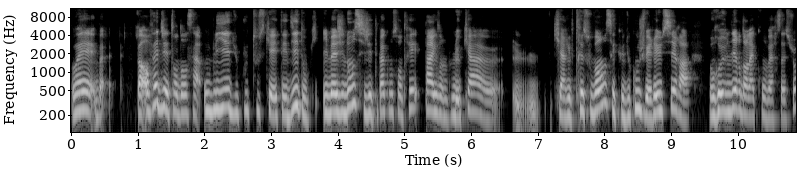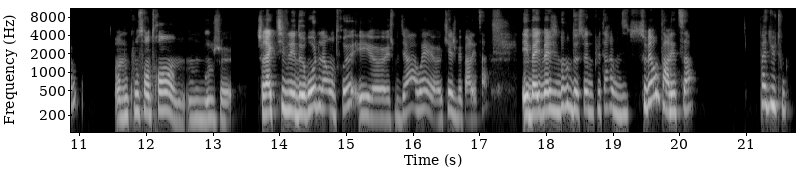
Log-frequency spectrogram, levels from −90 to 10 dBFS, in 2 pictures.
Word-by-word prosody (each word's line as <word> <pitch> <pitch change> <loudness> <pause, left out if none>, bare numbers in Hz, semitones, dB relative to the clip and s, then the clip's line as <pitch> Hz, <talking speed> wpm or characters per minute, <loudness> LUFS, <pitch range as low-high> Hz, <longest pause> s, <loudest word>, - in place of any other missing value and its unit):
Ouais, 235 +3 +4
bah - - -4 0.5
bah, - - +6
en - - +6
fait, 300 +4 +3
j'ai 255 -2 +5
tendance 215 -1 -2
à - - -2
oublier, 245 +3 +3
du 210 0 -4
coup, 235 +3 -7
tout 230 +1 -9
ce 220 - -10
qui - - -3
a - - +4
été 195 0 -1
dit, 275 +8 +4
donc 185 -6 -4 0.2
imaginons 225 +6 +4
si 270 -9 -1
j'étais 210 0 -1
pas 220 - +1
concentrée, 225 +2 -4
par 235 -1 +4
exemple, 200 -4 -1
le 180 -2 +1
cas, 210 -3 -2
heu, - - -7 0.2
l - - -7
l - - -8 0.2
qui 205 - -1
arrive 190 -2 -1
très 235 - +3
souvent, 235 +6 +3
c'est 265 -8 -1
que 210 -3 -3
du 190 0 -2
coup 255 - +2
je 230 - -1
vais 185 - +5
réussir 230 +5 +3
à 160 0 0 0.3
revenir 230 +5 +4
dans 205 -3 +1
la 190 -1 0
conversation 175 - -6 0.6
en 180 - -2
me 190 +1 -1
concentrant, 225 +2 +1
en - - -7
m 160 -2 -11
m 175 0 -6
je 175 -1 -7 0.5
je 210 - +1
réactive 220 +3 +5
les 230 - +4
neurones, 225 +6 +4
là, 255 -1 -3
entre 235 0 -4
eux 270 - -1
et 200 0 -2
heu 180 0 -3
et 180 - -8
je 185 - -17
me - - -12
dis: 205 - -7
«Ah 255 0 -6
ouais, 240 -6 -4
OK, 235 +7 -3
je 215 - -6
vais 180 - -9
parler 170 0 -7
de - - -24
ça» - - -13 0.5
et 205 - +7
bah, 215 +1 +6
imaginons 235 +4 +2
2 245 -3 0
semaines 230 0 -3
plus 240 +2 -10
tard, 260 +1 -12
il 245 - -3
me - - -4
dit: 210 +1 -6
«Tu 210 - -18
te - - -16
souviens 305 +5 +2
on - - -1
parlait 230 - +2
de 225 - -13
ça?». 255 +3 -5 1.0
Pas 305 -1 0
du 285 0 +3
tout, 245 -4 -12
225 Hz, 260 wpm, -23 LUFS, 195-245 Hz, 1.0 s, et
